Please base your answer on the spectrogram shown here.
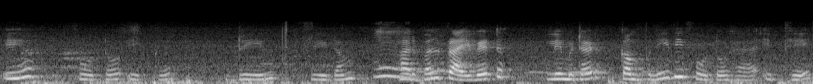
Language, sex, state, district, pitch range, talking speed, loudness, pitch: Punjabi, female, Punjab, Pathankot, 230-295 Hz, 105 wpm, -17 LUFS, 250 Hz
